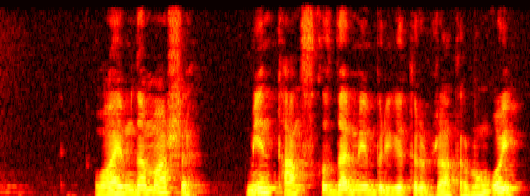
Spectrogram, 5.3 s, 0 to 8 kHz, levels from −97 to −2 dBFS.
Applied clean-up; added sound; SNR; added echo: none; none; none; none.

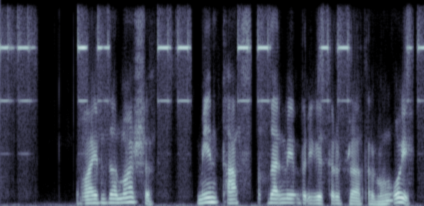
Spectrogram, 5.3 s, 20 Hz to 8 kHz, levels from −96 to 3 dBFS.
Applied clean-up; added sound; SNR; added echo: neural diffusion model UNIVERSE++.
